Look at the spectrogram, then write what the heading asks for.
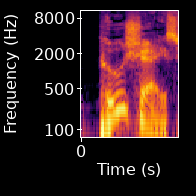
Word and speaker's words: Pooh Shiesty: Pooh Shiesty? Yes. Thank you for... Are you sure you're pronouncing it correct?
